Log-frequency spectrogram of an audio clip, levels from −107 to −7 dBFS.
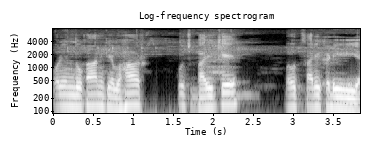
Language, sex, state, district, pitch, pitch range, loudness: Hindi, male, Uttar Pradesh, Saharanpur, 120 Hz, 110-130 Hz, -15 LUFS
